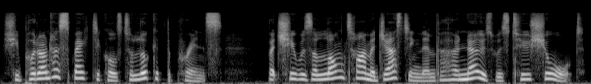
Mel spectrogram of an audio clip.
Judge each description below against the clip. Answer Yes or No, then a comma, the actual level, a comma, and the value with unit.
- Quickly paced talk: Yes, fast, 245 wpm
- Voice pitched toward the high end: Yes, high, 230 Hz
